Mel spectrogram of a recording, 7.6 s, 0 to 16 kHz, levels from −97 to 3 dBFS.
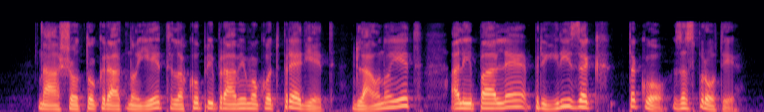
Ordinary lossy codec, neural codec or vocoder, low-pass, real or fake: none; codec, 16 kHz, 8 kbps, FunCodec, trained on LibriTTS, 25 frames a second; 7.2 kHz; fake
